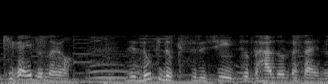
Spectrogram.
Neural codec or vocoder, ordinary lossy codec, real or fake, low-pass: none; AAC, 16 kbps; real; 7.2 kHz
